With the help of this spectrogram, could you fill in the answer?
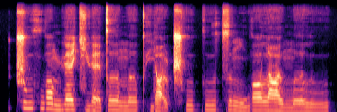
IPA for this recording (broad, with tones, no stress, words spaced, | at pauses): ʈ͡ʂu˥xwɔ˥˩ mɥɛ˥t͡ɕɥɛ̰˨˩t̪ɤ˥˩ n̪ɤ˧˥ pʰjɑ̰˨˩ʊ̯ʈ͡ʂʰu˥ku˥ t͡sʊ˥˩ŋmwɔ˥ lɑ˥˩ʊ̯mɤ˧˥ lu˧˥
